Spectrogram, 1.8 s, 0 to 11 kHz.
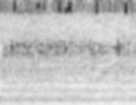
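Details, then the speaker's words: Westinghouse 20,000 W portable generator powering a whole house: steady even drone at constant speed with no surging, knocks or hunting under heavy load; running healthy. "and this thing is is running great."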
